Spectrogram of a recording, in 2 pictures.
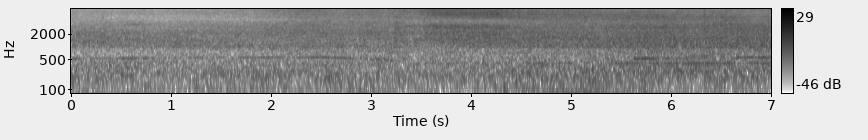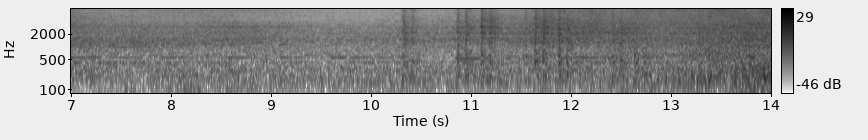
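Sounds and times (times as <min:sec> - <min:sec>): train running noise: 0:00.0 - 0:14.0.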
